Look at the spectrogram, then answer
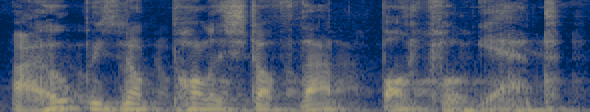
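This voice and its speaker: A man's voice: mid-range voice, brisk, recorded from a distance, very noisy, close to an everyday voice. An actor playing a mischievous, bored ghost nobleman in a video game, theatrical and whimsical.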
